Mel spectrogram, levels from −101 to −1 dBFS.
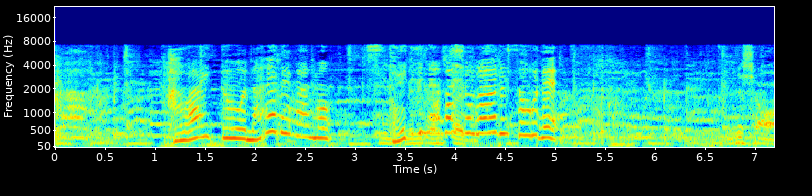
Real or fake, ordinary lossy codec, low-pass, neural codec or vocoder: fake; none; 7.2 kHz; codec, 16 kHz, 4 kbps, FreqCodec, larger model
